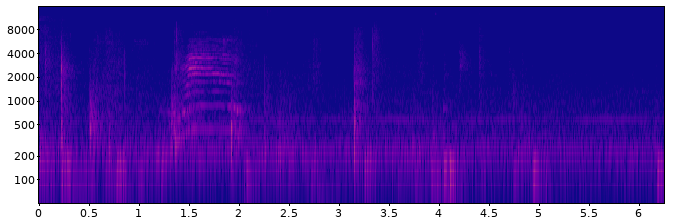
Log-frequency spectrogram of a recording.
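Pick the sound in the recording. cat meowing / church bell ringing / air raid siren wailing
cat meowing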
